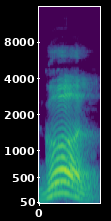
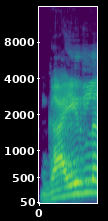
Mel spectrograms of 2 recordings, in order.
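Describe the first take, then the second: First: The vowel is a short uh sound. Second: The vowel sounds like eye in fire. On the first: The speaker calls it right. "फक्त अ" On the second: The speaker calls it wrong. "गायरलं झालं का? नाही"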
